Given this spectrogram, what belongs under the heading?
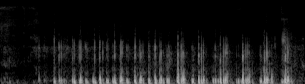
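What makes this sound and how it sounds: Fingertips tap and scratch the embroidered front of a red Toronto Blue Jays polyester fitted baseball cap with a structured crown, held hollow and empty in both hands. A quick, uneven run of dull, low, hollow thumps is heard, mixed with a light scratchy rustle, and each tap dies away almost at once.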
